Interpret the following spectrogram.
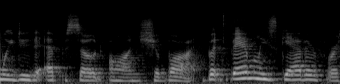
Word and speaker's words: Shabbat: Shabbat is how you say it in Hebrew.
